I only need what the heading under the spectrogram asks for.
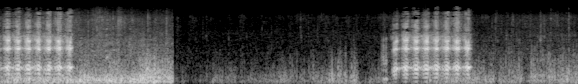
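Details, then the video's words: A goat gives a tremulous, pulsing bleat that trails into a rougher tail, then after a pause of about a second and a half bleats again with the same quavering pattern. "Goat | Con Dê | 염소 | Ziege"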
